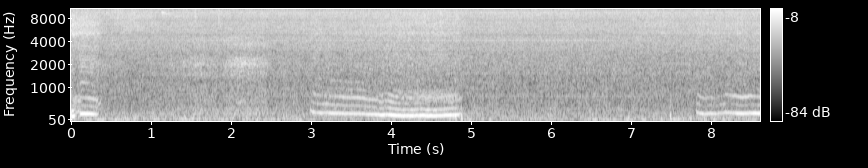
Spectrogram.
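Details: A pet cat asleep and apparently dreaming gives loud tonal snores, each a steady, slightly wavering hum lasting about one to two seconds. Long quiet gaps separate the snores, with faint room hiss throughout.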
